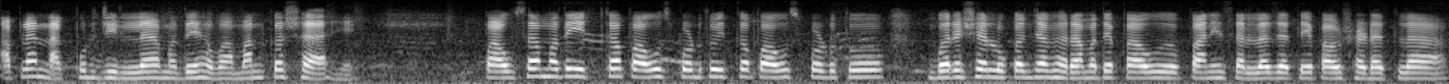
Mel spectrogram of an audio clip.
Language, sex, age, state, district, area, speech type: Marathi, female, 60+, Maharashtra, Nagpur, rural, spontaneous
